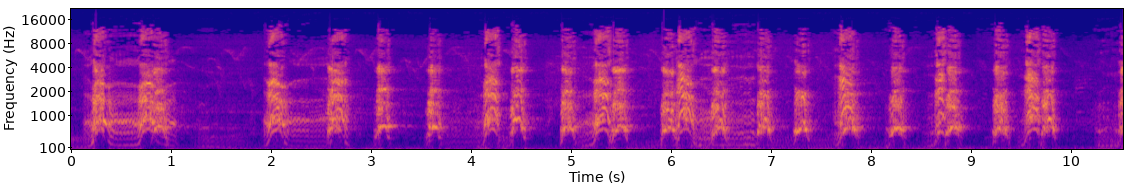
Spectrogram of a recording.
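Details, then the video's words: Dog reacting to a stranger, running while barking: a rapid, unbroken series of loud, harsh barks, about two each second, some doubled, continuing for the whole stretch. "How a dog react when it sees a stranger!Running while barking?"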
